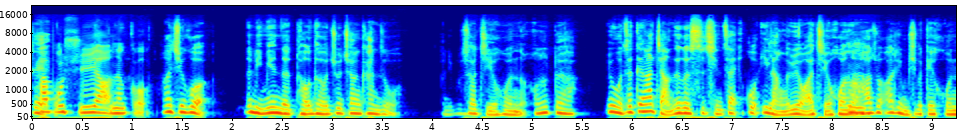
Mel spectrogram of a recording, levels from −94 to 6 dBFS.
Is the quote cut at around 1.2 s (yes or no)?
yes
